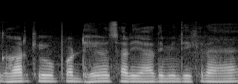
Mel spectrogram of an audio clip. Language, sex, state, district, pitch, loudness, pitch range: Hindi, male, Bihar, Patna, 135 Hz, -19 LUFS, 135-145 Hz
